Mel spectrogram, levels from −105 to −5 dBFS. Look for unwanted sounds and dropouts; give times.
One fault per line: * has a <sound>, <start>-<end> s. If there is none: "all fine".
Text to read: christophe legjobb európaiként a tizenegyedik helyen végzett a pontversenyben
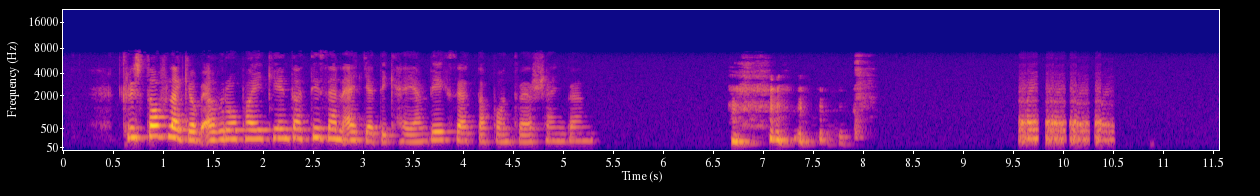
* has a laugh, 6.7-8.2 s
* has a laugh, 9.6-10.5 s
